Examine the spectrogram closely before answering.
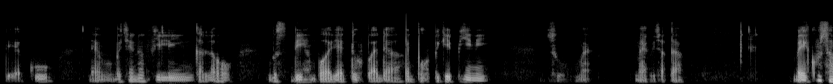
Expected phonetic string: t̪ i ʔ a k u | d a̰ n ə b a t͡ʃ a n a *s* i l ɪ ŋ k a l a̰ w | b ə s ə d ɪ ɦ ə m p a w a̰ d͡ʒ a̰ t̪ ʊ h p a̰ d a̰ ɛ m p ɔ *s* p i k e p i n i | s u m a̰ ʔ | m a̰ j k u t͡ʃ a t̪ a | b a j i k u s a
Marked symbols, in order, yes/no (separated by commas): no, no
